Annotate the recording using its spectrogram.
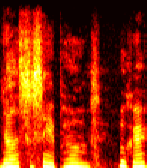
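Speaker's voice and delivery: words stretched while talking through a yawn. Speaker clarifying which pose was meant, mid-conversation: yawning. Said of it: "Sorry for yawning".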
